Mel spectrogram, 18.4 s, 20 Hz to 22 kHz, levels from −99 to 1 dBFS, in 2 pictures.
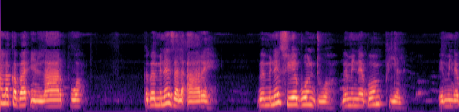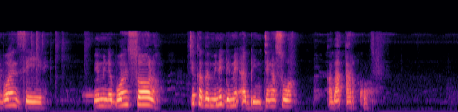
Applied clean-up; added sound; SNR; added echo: none; none; none; none.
